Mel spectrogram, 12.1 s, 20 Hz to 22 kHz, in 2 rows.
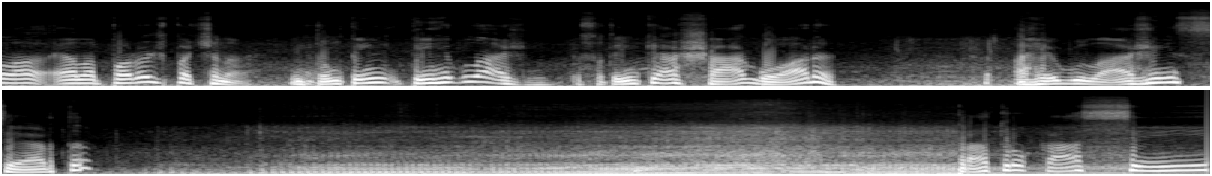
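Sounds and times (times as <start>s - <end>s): motorbike engine revving: 6.7s - 12.0s.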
